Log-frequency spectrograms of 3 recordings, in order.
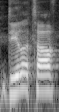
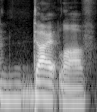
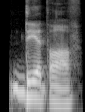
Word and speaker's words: Dyatlov: Dyatlov. Nope. Dyatlov.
